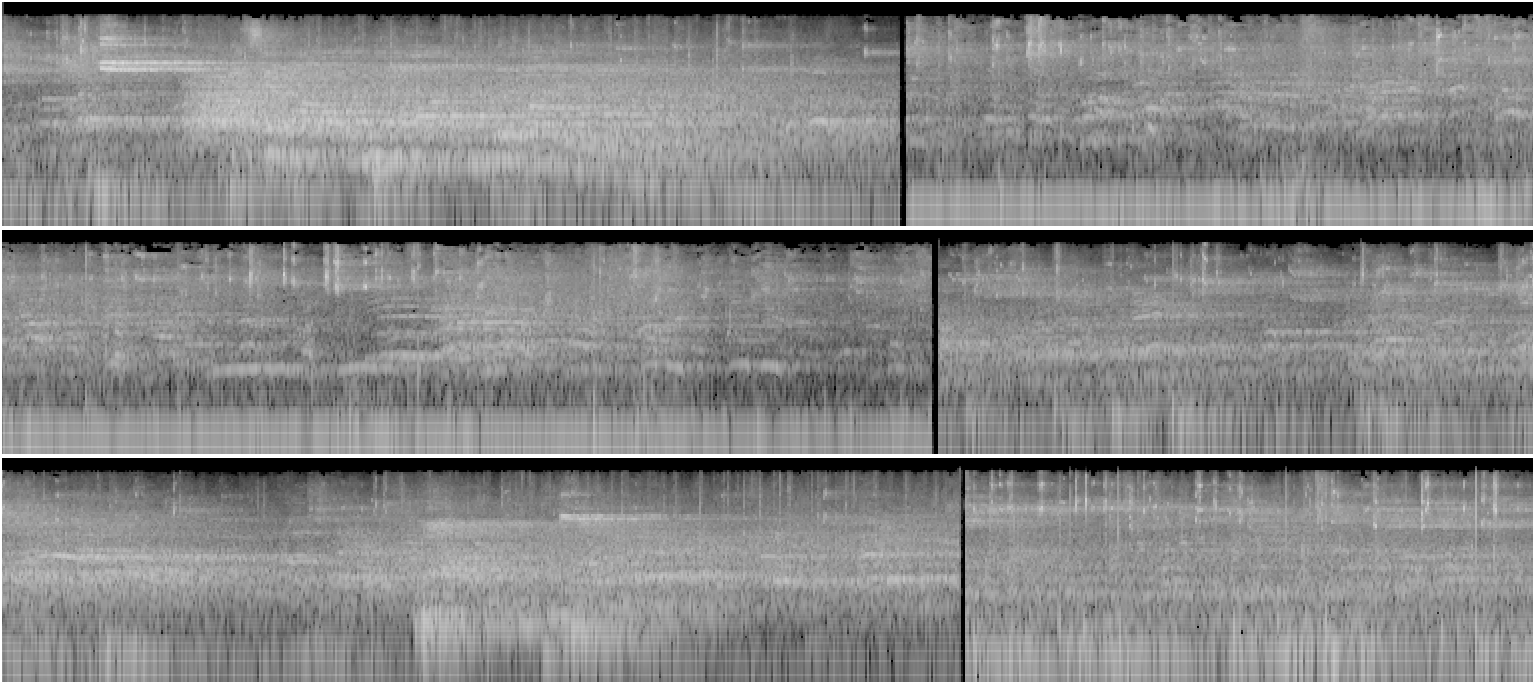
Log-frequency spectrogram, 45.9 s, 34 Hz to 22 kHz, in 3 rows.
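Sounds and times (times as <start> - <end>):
basketball bouncing on court: 25.8 - 27.4, 40.2 - 45.9.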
